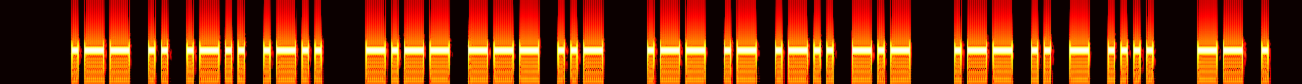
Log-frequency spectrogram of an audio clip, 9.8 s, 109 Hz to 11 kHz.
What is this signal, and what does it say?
Morse code, heard as a keyed tone, about 25 wpm, 700 Hz. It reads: WILL YOU WALK WITH ME
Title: Sentences from Top 1000 Words - Review Part 6 - 25wpm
